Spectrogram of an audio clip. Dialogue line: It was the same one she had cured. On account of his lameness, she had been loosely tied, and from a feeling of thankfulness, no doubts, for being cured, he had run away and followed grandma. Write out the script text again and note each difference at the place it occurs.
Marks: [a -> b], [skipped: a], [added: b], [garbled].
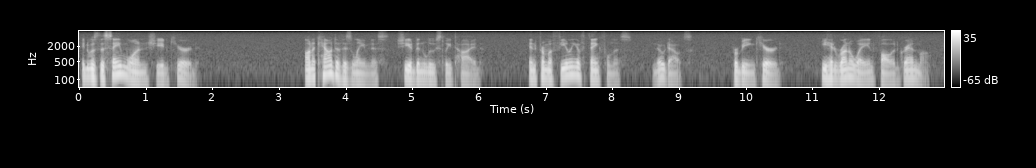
It was the same one she had cured. On account of his lameness, she had been loosely tied, and from a feeling of thankfulness, no doubts, for being cured, he had run away and followed grandma.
